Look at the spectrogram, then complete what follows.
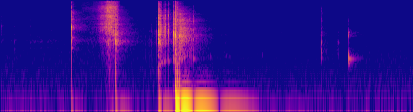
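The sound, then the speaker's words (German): A beer can is cracked open twice, each sharp metallic snap followed by a short burst of fizzing hiss, then a couple of faint light clicks; no voices. “Das war auch eine Ach, Bierdose.”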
